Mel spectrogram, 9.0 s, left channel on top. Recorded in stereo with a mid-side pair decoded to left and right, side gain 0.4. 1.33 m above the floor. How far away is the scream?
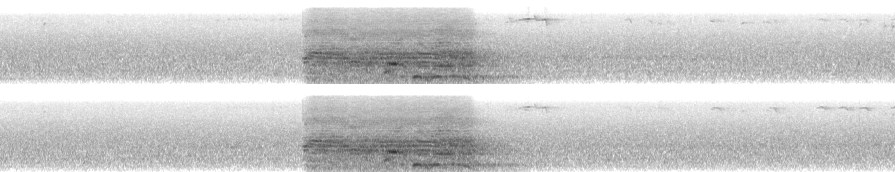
About 4 m.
